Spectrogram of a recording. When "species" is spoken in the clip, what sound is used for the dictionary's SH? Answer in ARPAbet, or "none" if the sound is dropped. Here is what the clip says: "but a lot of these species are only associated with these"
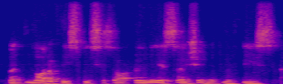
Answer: S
